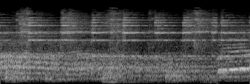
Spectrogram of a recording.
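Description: Bells ringing in a fast, even rhythm, about four strikes a second, with a steady high ringing that carries on between the strikes.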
